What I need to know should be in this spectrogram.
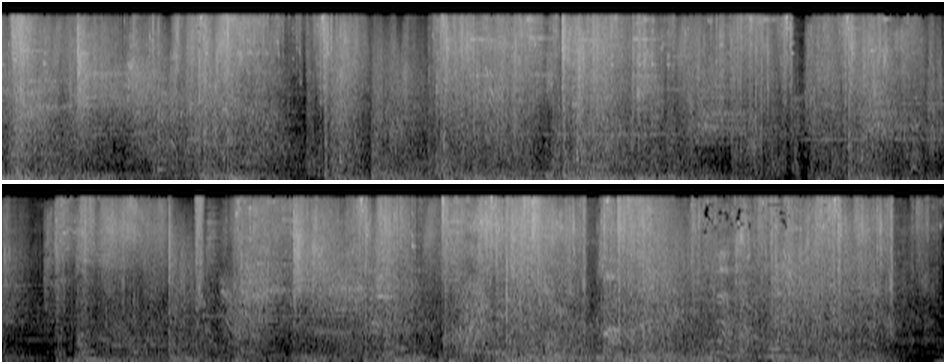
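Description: Game spell effects crackle and boom in a fight.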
